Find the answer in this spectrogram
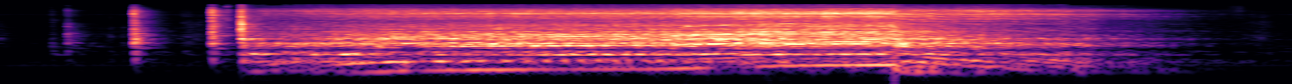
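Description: Countertop blender mixing a fruit smoothie with added protein powder: a few clicks as the side knob is turned, then the motor runs steadily for about four seconds and winds down near the end.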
